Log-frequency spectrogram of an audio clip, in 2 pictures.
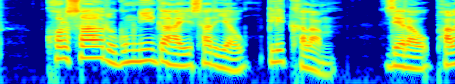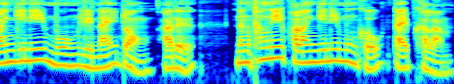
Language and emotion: Bodo, neutral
